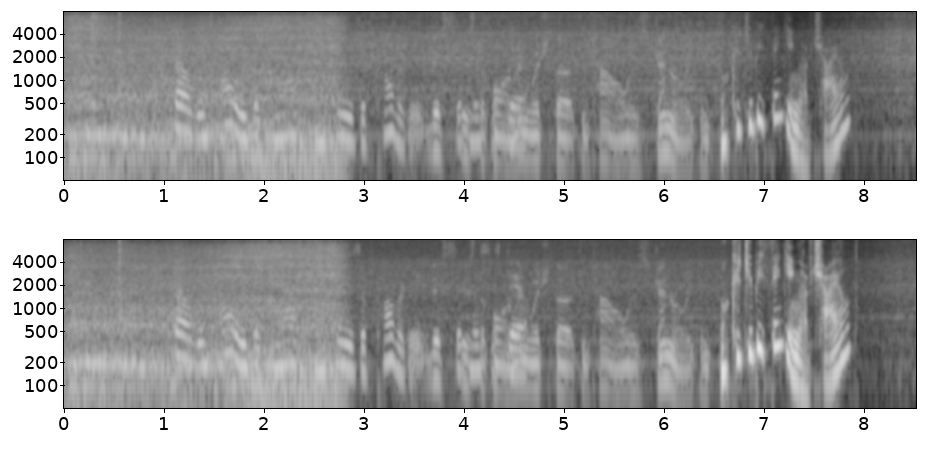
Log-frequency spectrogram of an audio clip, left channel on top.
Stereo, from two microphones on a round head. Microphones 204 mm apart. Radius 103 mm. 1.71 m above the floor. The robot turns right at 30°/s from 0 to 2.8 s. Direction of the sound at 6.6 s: 80° right.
